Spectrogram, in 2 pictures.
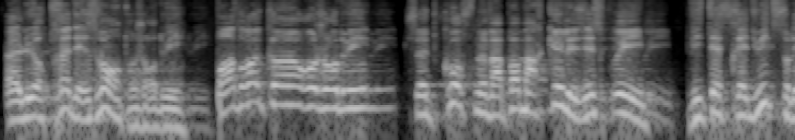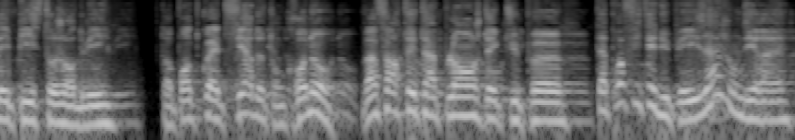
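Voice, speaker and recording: A man's voice: fairly high pitch, slightly rough, distant mic. A man playing a brash, teasing snowboard race announcer in a video game, with punchy scripted delivery. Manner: punchy exclamatory delivery in short scripted lines. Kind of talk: scripted sports announcer lines with colloquial address.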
